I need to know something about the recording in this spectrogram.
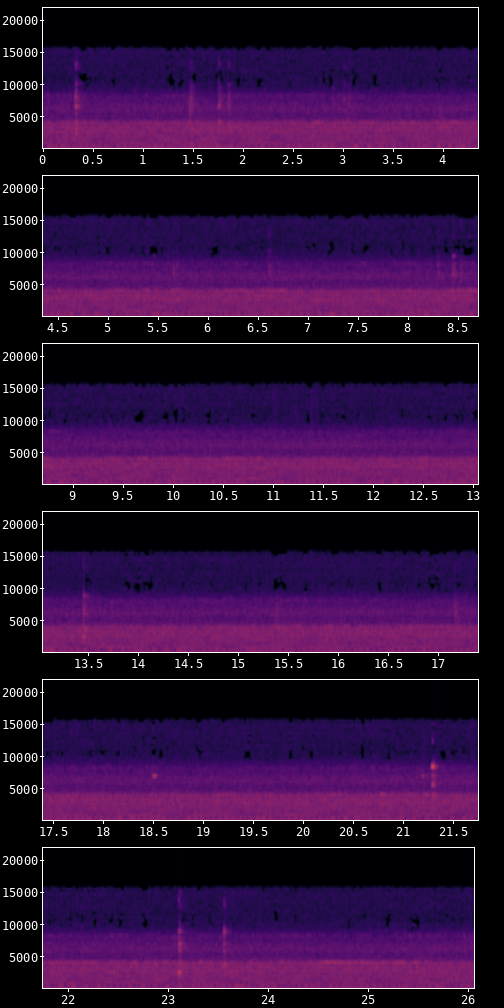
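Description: Robot arm motors whir steadily as the arms swing.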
